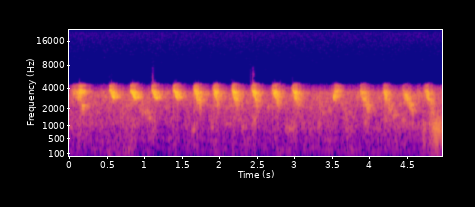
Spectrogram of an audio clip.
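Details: Male crossbred pet canary singing heartily after his owner starts him off with a whistle; a fast, even series of about eighteen short, bright, downward-sweeping chirps, nearly four per second, with a slight fade toward the end.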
